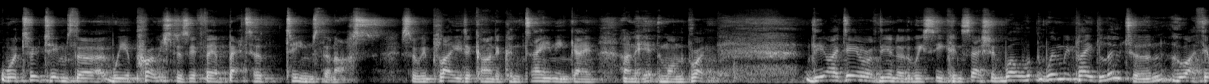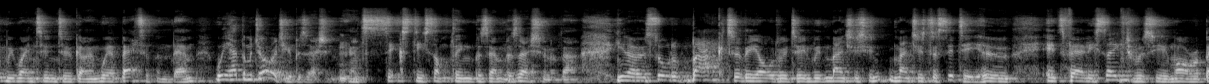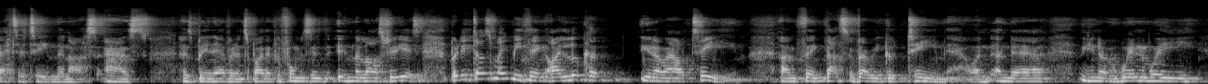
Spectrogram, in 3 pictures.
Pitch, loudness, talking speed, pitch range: 150 Hz, -18 LUFS, 215 wpm, 140-170 Hz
